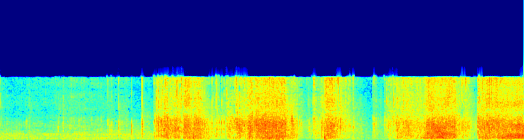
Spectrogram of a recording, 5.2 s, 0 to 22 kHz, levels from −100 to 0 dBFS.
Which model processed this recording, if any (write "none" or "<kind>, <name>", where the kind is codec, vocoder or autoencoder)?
none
